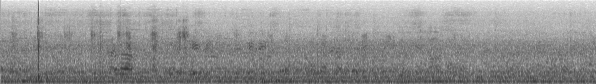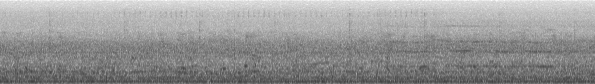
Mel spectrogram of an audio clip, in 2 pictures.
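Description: A car engine roars and revs in the distance.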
